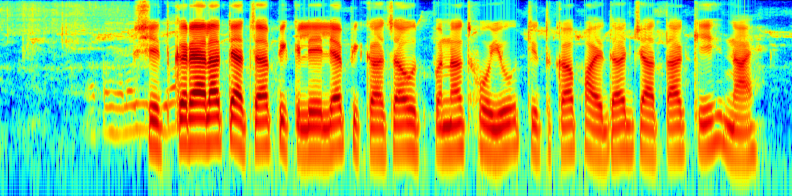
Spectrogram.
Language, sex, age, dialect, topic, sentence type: Marathi, male, 18-24, Southern Konkan, agriculture, question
